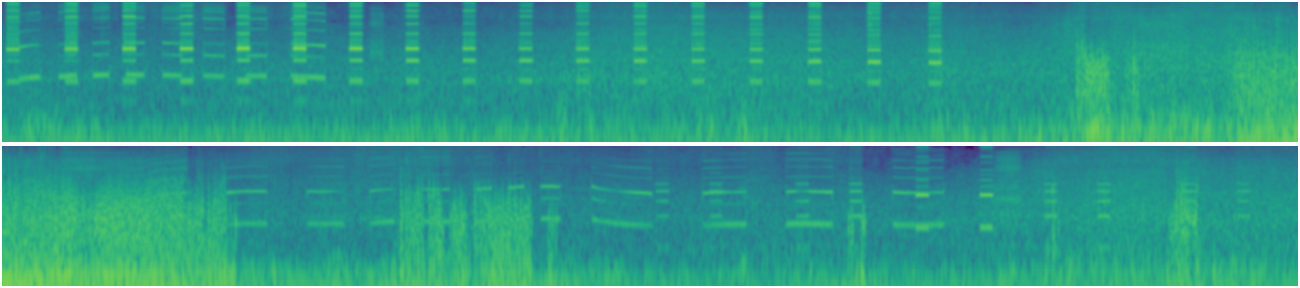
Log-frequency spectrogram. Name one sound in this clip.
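Wind rushes loudly past a paraglider in flight, swelling in gusts.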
